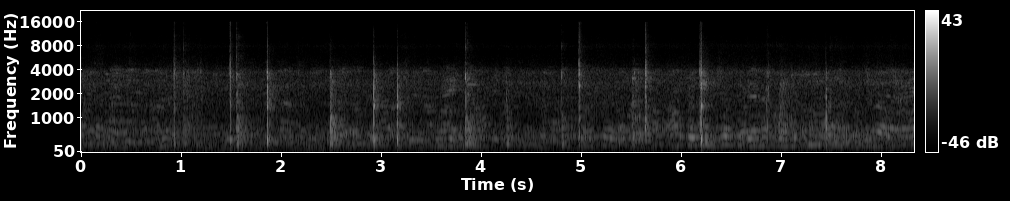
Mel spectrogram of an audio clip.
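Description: Heavy knife chopping through a large rohu (rui) fish on a wooden log chopping block: about a dozen sharp, irregularly spaced chops, the loudest about six seconds in.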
